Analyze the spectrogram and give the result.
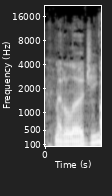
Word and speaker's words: metallurgy: Oh, see, I always said Metallurgy. Metallurgy. – Okay. – Metallurgy. – Okay, that's a perfect... No, that's the way it should be said. I foolishly pronounced it differently.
